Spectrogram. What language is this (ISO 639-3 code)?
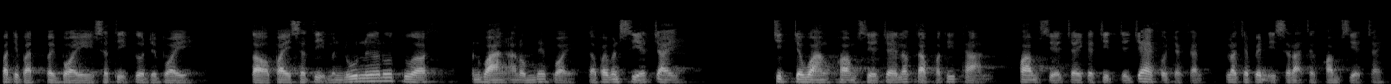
tha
